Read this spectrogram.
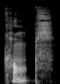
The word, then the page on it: comps: British English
